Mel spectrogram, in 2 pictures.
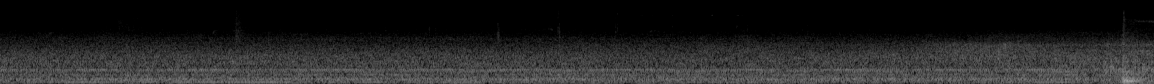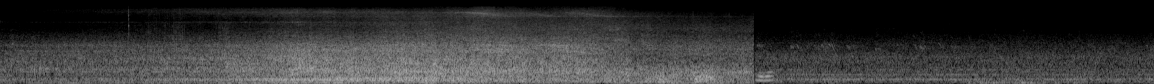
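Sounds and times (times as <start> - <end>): train rumbling on track: 7.7 - 19.2.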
